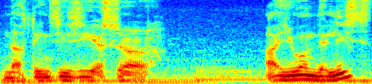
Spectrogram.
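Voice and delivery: put-on very quiet voice, possibly French accent. Replying to someone asking how to get in, in a vaguely French-sounding accent. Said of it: "That's not French, is it?".

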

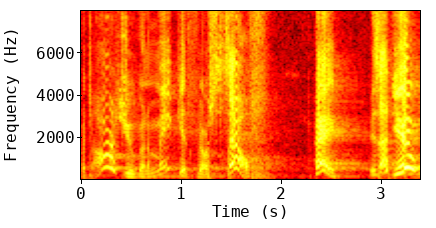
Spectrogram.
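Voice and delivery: very loud, high, joyful and playful voice. Speaker demonstrates a third character voice: playful, joyful voice. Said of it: "make it very playful and joyful".

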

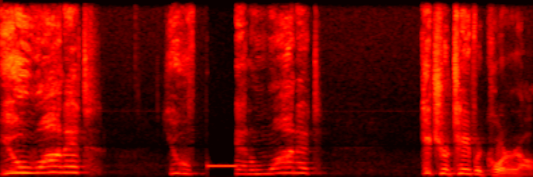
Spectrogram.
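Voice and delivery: high-pitched screaming. Recounting how a man brought into the room screamed at them, imitating someone screaming. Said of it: "he screamed at me".

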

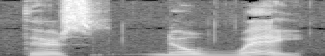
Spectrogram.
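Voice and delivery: stuttering. The narrator reacts to her brother appearing across the room, stuttering. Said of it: "I stuttered".

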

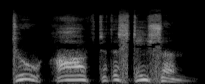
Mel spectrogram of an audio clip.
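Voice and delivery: soft and hushed. A boy speaks to a bus conductor, soft half-whisper. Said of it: "Jennings whispered softly".

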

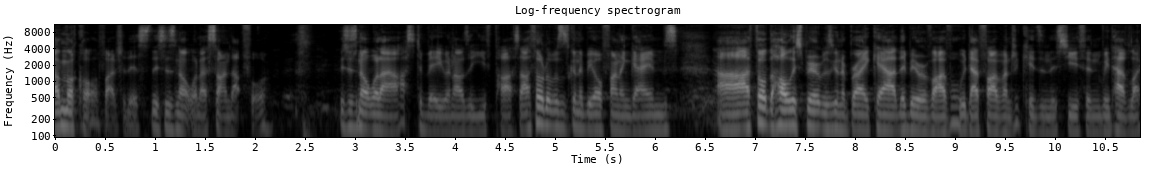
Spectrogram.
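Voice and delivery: ordinary talk

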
